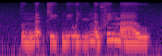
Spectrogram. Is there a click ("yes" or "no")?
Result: no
